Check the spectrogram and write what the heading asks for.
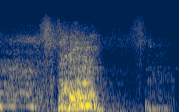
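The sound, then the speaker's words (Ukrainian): A person imitates a lion's roar to show how a real lion roars, recording it to send to a girl: a loud, raspy, growling burst followed by a shorter, quieter second growl, with no other sounds. “От як насправді Лев речить.”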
